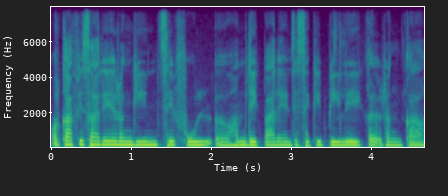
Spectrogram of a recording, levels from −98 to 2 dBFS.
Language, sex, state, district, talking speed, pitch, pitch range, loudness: Hindi, female, Bihar, Kishanganj, 230 wpm, 190 Hz, 185-200 Hz, -16 LUFS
